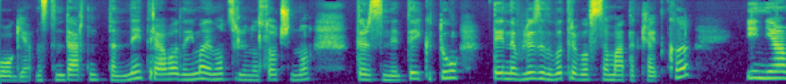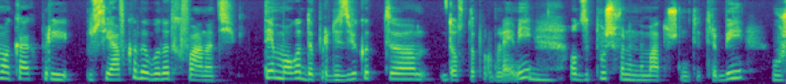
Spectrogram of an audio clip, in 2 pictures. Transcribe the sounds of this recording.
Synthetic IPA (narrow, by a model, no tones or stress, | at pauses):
ɔɡʲijənɐst̪ɐnd̪aɾt̪nət̪ənɛt̪ɾʲjabvəd̪ɐiməɛd̪nɔt̪sɛlɛnɐsɔt͡ʃɛnot̪ɤɾsɛnɛt̪ɤjkɐt̪ɔt̪ɛnɐvlizət̪vɤt̪ɾɛvɐfsɐmat̪əklɛt̪kʰə | inʲaməkak̚pɾiposjafkəd̪ɐbɤd̪ət̪xvanət̪i̥ | t̪ɛmɔɡət̪̚d̪ɐpɾɛd̪izvikət̪d̪ɔst̪əpɾo̰blɛ̰miod̪zɐpuʃvɐnɛnɐmat̪ʊ̥ʃnit̪ɛt̪ɾɐbivo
